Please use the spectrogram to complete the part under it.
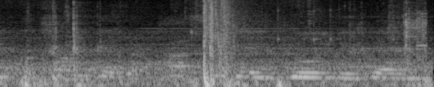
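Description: A single gunshot cracks loudly.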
